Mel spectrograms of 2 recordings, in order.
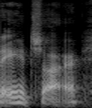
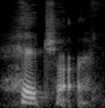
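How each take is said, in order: First: "H R" with H as plain "aitch"; American aitch. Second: "H R" with H as "haitch"; British haitch. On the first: The way she would not say it at the HR job. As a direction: say H as "aitch", no h sound. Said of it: "not H R". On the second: Correcting herself about the HR job, "haitch". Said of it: "excuse me". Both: Shown as a demonstration.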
